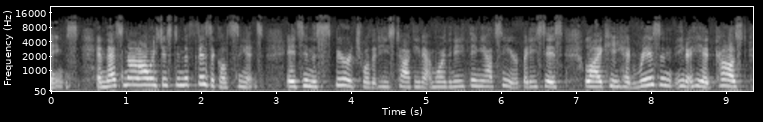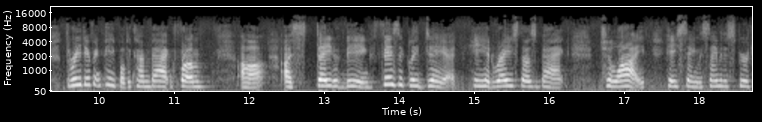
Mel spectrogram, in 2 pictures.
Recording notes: Recorded 9/16/1975 at Whitesburg Baptist Church.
